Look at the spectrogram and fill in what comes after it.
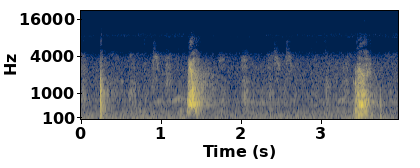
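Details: Pit Bull Terrier barking: three separate sharp, loud barks, the second and third about two seconds apart, over a low steady background hum with no other clear sounds.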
